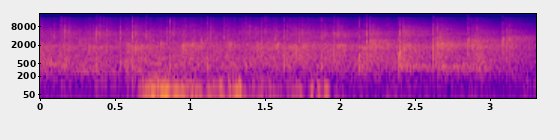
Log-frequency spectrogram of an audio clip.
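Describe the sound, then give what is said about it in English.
A crowd applauds steadily for a few seconds for a woman who helped with a demonstration, many hands clapping together in a dense, even wash of sound that stays fairly loud throughout, with no speech over it. “You can give her a round of applause for helping.”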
